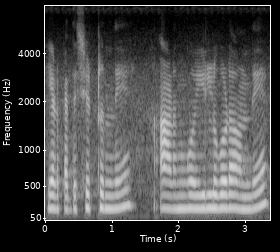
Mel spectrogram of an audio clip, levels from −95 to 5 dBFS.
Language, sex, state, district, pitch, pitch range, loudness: Telugu, female, Andhra Pradesh, Annamaya, 185 Hz, 180-190 Hz, -16 LUFS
